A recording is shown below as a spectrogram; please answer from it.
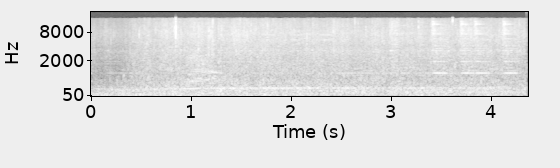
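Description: Spa jets churning the water in an outdoor hot tub: a steady rushing, bubbling noise that builds up over the first half second.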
